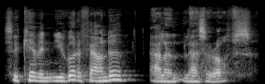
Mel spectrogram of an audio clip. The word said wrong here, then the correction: Lazaros: Is that how I pronounce his name correctly? – Lazarus. Yeah. Lazarus. – Oh, Lazarus. Okay.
